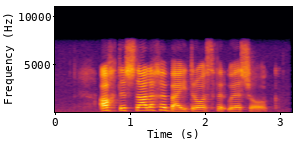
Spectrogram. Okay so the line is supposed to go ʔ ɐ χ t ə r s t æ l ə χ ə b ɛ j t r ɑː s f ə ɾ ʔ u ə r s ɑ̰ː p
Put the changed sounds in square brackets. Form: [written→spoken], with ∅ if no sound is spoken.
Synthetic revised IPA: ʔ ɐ χ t ə r s t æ l ə χ ə b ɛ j [t→d] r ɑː s f ə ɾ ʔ u ə r s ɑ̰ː [p→k]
